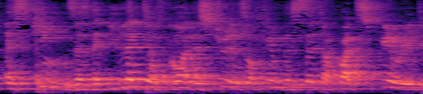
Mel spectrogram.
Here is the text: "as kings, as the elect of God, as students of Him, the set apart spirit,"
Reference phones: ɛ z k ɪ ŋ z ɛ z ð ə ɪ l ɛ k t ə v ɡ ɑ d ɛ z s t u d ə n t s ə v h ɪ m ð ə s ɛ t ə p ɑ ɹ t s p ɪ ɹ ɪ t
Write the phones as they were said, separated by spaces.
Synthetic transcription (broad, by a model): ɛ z k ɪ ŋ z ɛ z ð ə ɪ l ɛ k t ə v ɡ ɑ d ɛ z s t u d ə n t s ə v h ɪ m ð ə s ɛ t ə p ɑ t s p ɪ ɹ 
